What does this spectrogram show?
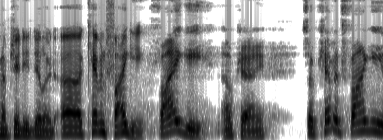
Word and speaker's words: Feige: determined and that's a Kevin how do you pronounce his name I was looking up JD Dillard Uh Kevin feige feige okay so Kevin feige is also getting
